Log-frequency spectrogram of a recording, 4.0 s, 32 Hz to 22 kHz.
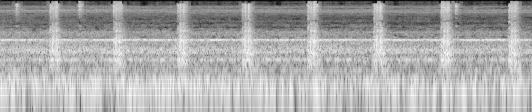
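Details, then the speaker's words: Gearlasso 8kW 12V/24V Chinese diesel heater in manual gear mode, warm, settled at P1 lowest constant output, not temperature-controlled: steady fan hum with even fuel pump ticks about two per second; normal low-output running. "And that's now settled back down to the lowest setting. And that's the lowest power output, constant power output."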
